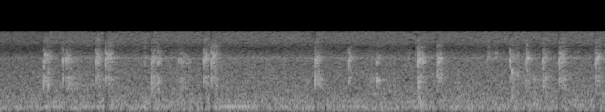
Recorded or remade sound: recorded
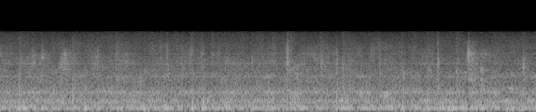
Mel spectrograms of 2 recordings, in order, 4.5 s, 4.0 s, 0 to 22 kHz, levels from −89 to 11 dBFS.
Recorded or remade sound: remade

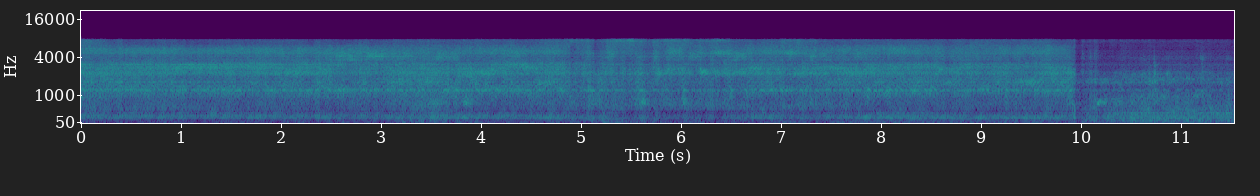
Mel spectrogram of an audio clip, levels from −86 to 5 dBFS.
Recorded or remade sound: remade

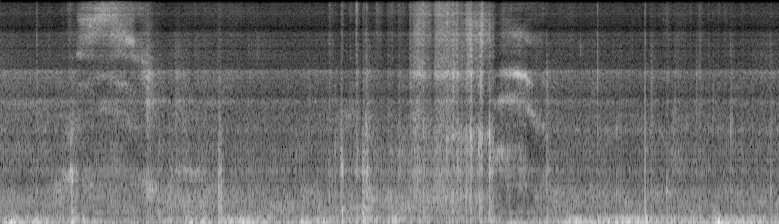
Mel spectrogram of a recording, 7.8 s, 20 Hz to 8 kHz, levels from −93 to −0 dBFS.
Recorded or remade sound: remade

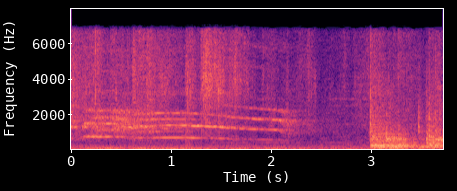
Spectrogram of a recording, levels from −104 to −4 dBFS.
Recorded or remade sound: recorded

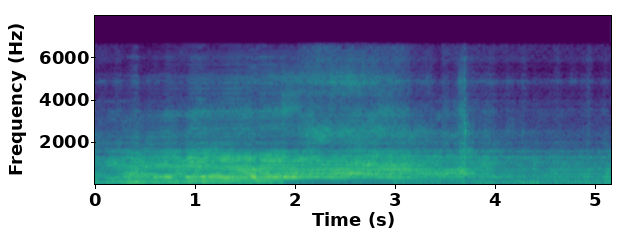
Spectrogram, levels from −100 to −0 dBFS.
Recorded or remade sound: remade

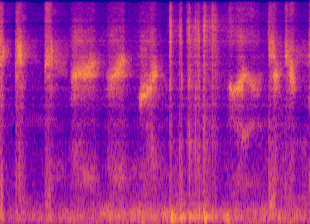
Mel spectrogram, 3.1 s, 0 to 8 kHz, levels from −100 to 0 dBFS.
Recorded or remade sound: remade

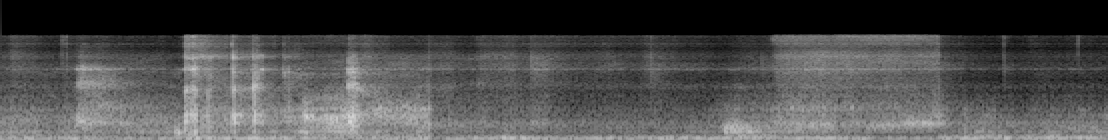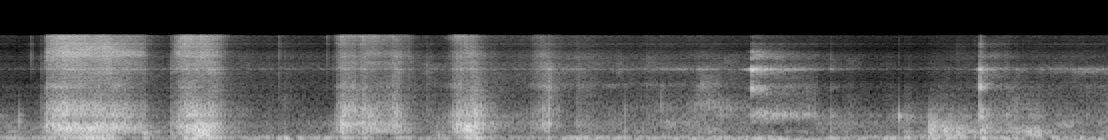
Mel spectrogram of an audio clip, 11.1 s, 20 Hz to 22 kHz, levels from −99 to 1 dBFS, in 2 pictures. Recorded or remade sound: remade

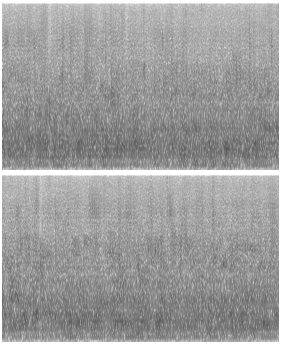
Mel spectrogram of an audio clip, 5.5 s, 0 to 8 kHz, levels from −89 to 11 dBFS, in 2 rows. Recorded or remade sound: remade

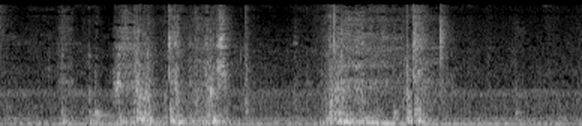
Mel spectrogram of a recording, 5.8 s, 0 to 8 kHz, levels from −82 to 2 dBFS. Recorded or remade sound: recorded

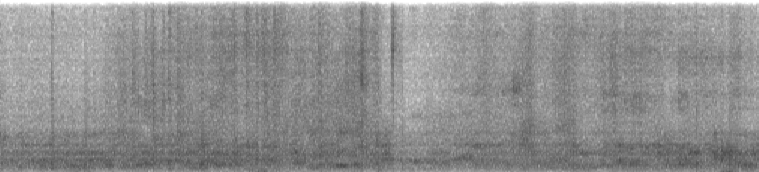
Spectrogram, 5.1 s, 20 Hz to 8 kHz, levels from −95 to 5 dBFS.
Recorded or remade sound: remade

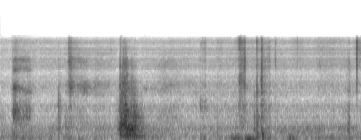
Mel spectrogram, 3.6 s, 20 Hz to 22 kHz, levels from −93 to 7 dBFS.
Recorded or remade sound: remade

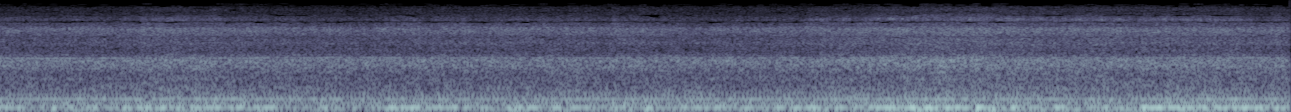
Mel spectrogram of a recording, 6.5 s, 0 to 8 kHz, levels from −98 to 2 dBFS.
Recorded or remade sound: recorded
